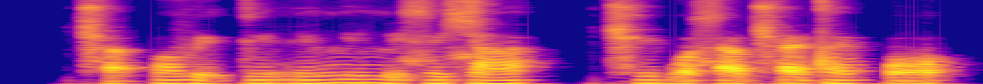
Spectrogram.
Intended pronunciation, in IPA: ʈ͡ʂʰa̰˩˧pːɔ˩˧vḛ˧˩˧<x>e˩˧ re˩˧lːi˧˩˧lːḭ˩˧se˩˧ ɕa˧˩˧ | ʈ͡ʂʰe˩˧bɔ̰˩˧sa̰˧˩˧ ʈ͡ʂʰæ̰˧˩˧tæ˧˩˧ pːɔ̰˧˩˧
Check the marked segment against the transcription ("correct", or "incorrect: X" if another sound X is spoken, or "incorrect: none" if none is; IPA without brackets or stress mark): incorrect: kː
